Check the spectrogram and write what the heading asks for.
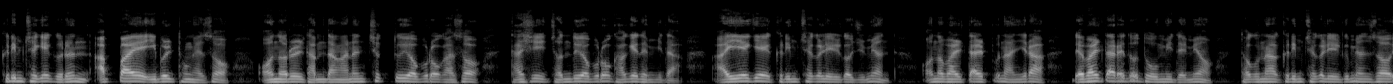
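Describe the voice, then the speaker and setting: Male narrator, mid-range voice, measured explanatory read of scripted text, dry recording. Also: medium pitch, dry recording. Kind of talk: scripted narration, reading aloud an informational parenting text.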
